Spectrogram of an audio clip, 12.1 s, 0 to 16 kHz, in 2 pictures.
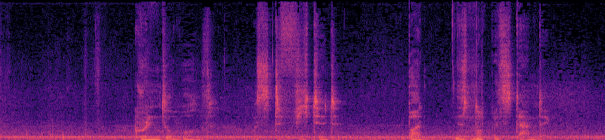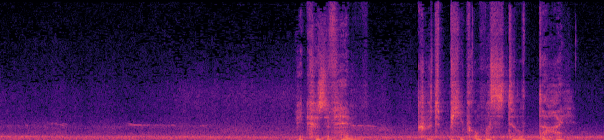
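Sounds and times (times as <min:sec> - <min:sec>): low rumble of wind: 0:00.0 - 0:12.0.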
